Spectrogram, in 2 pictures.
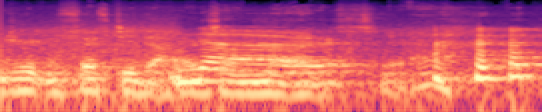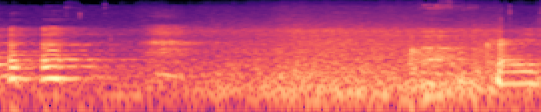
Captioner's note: laughs; laughs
